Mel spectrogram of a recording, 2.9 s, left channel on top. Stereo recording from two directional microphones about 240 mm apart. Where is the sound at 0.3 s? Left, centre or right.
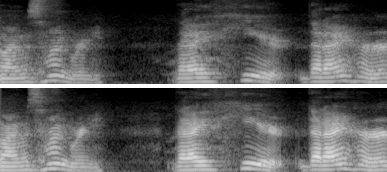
Right.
